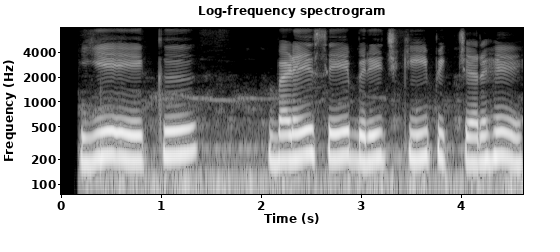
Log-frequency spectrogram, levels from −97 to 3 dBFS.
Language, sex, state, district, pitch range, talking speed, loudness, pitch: Hindi, female, Madhya Pradesh, Bhopal, 190-215 Hz, 105 wpm, -10 LUFS, 205 Hz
